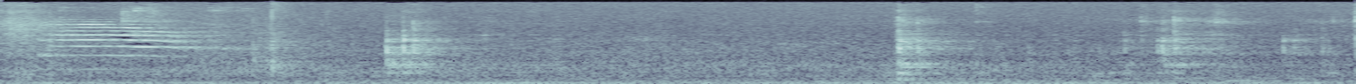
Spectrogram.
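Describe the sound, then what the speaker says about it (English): A pet cat gives a short meow, followed by soft ticking and faint clicks in a quiet room, the cry brief and close but not loud, with no talk. "The cat is still very upset with us because we brought Puddles with us."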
